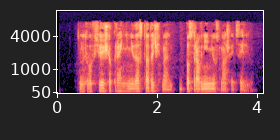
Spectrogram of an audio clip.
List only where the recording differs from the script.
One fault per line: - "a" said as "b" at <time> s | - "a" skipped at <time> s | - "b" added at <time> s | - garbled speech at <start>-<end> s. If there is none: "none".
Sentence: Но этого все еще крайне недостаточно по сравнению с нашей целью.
none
